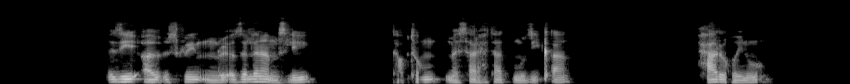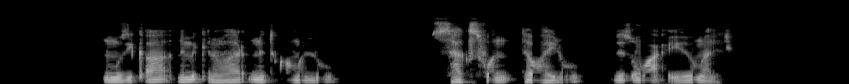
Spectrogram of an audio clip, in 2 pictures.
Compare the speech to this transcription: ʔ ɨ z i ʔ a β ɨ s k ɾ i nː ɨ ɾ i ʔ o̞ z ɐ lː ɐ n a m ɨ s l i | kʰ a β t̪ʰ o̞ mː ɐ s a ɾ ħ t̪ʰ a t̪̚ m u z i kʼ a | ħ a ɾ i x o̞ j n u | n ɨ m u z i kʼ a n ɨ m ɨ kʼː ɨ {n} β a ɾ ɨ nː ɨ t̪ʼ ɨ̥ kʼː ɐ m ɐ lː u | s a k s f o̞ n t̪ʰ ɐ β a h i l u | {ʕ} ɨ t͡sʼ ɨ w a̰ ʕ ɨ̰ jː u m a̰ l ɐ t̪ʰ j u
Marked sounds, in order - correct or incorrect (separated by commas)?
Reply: correct, incorrect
